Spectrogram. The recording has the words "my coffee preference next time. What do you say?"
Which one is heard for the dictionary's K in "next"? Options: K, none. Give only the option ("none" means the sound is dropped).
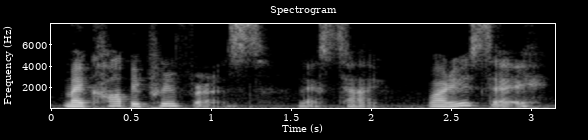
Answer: K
